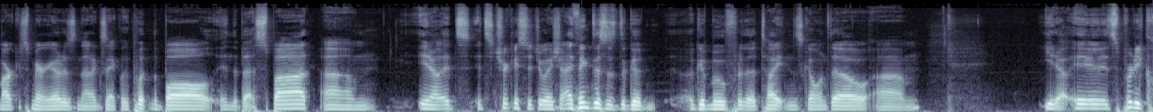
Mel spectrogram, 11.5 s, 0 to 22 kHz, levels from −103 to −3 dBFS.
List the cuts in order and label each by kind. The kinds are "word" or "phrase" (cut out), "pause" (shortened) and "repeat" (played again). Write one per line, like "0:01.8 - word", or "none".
0:03.1 - word
0:08.3 - word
